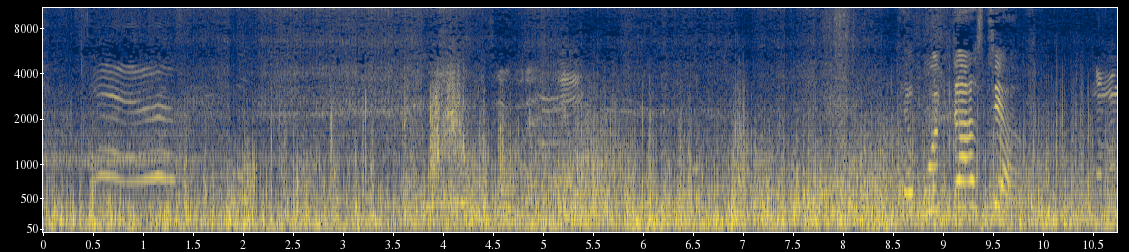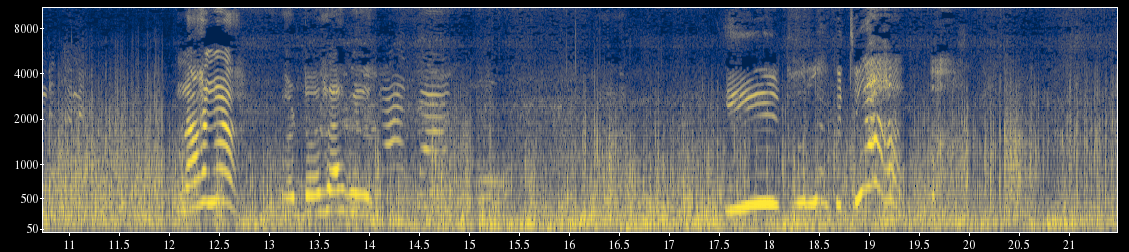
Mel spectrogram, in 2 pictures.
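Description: Wind roars over a moving scooter, outdoors.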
